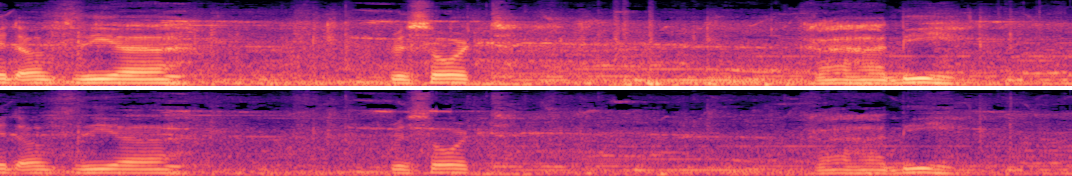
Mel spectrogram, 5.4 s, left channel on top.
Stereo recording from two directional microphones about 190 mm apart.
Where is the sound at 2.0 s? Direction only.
5° right (ahead or behind).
